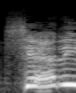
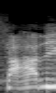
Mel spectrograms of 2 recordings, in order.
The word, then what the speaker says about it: সাহারি: এগুলো পরিত্যাগ করতে হবে নাম্বার চার সেহরি বলা ভুল অনেক মানুষ রামাদান মাসে সাহারি খাওয়াকে বলে এসো সেহরি খেয়ে নাও জি না সেহরি উচ্চারণটা ভুল অনেক ক্যালেন্ডারে লেখা আছে সেহরির সময় এতটা জি না বানান ভুল সেহরি হবে না কথাটা সাহারি হবে কোরআন মাজিদে আল্লাহ তাআলা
